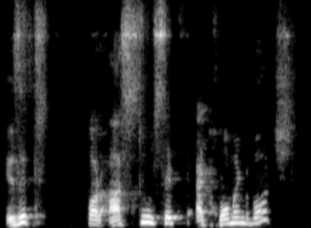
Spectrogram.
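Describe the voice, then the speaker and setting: Mellow, husky Indian man on a call. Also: high voice, lively intonation, measured pace. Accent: Indian English. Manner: explanatory, restarts phrases, emphatic rises. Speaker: guest actor. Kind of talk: interview answers over a video call. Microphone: video call. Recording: dull lo-fi online call audio.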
